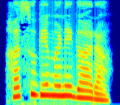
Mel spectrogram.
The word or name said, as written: ಹಸುಗೆಮಣೆಗಾರ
